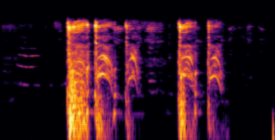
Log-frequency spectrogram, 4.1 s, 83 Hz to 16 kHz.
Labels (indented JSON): {
  "expert_labels": [
    {
      "quality": "good",
      "cough_type": "dry",
      "dyspnea": false,
      "wheezing": false,
      "stridor": false,
      "choking": false,
      "congestion": false,
      "nothing": true,
      "diagnosis": "upper respiratory tract infection",
      "severity": "mild"
    }
  ],
  "age": 46,
  "gender": "male",
  "respiratory_condition": true,
  "fever_muscle_pain": false,
  "status": "symptomatic"
}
